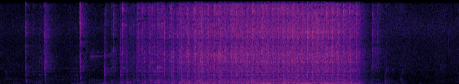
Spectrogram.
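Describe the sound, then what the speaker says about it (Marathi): Sewing machine stitching a folded seam on a cloth bag: a fast, even mechanical clatter that builds for several seconds and then stops, with a few isolated ticks before and after, close and moderately quiet. "तशी दुसऱ्या साईडने शिलाई करून घेऊया"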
